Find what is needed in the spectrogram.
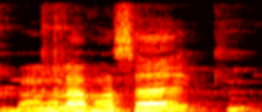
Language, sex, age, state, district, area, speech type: Bengali, male, 45-60, West Bengal, Uttar Dinajpur, urban, spontaneous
